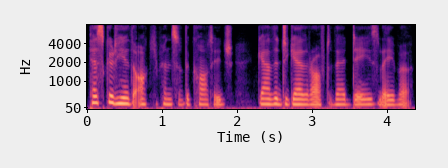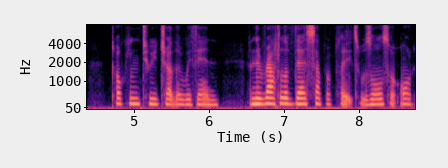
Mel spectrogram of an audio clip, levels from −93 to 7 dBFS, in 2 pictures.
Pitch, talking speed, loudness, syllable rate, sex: 185 Hz, 185 wpm, -18 LUFS, 6.2 syllables/s, female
